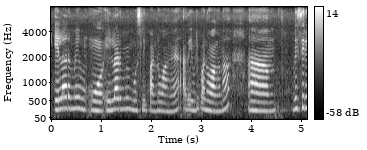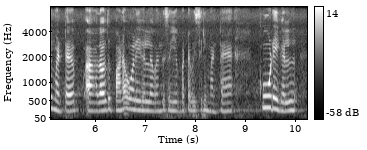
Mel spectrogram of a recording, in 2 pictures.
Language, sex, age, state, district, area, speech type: Tamil, female, 18-30, Tamil Nadu, Nagapattinam, rural, spontaneous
